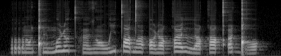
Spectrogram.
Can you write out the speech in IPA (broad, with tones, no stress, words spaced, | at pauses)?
rɔ̃˩ǃy˩mo˥ ɳɵ˥t̪ʰœ̃˩ zɔ̃˩wi˥t̪o˧ dˤɑ̃˧ʔɔ˩ɳɵ˩ qø˥lːɵ˩qɛ˧ qʼɵ˥ɡ͡ǃɔ˩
